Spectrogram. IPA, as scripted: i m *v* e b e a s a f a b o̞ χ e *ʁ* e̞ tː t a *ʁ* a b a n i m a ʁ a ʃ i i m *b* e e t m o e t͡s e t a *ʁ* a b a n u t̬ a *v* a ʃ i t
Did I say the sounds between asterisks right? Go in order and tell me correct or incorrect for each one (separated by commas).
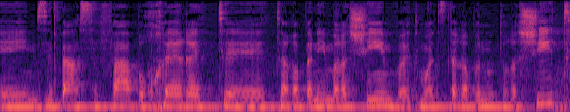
incorrect, correct, correct, incorrect, correct, incorrect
